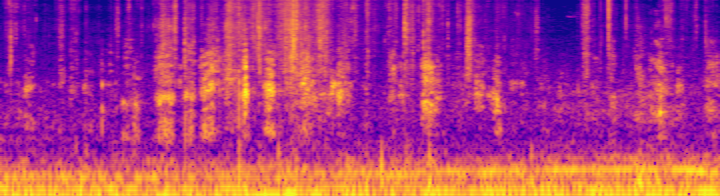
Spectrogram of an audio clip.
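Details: Lily and a visiting neighbourhood dog in lazy play-fighting: rapid, uneven panting and breathy grunts with rustling scuffles throughout, over a constant low background drone.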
